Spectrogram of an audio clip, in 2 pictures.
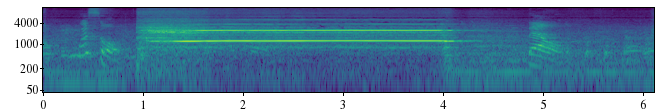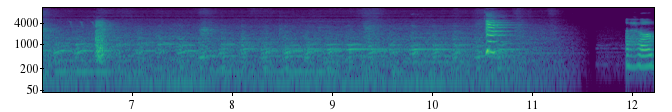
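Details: A male walrus serenading females with mating calls gives a long, steady whistle, then a run of teeth-clicking knocks and bell-like pulses.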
